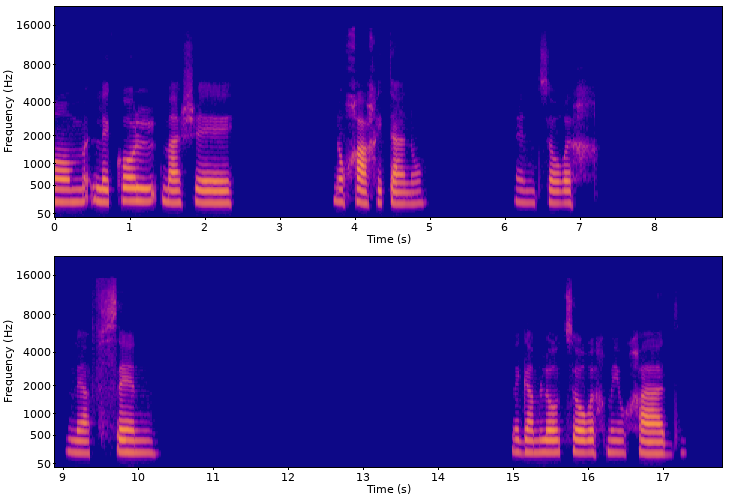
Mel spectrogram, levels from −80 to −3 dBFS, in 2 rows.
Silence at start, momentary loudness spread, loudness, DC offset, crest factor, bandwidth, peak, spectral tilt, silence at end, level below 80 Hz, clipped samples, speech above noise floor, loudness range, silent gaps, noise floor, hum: 0 s; 17 LU; -29 LUFS; under 0.1%; 24 dB; 15.5 kHz; -8 dBFS; -5 dB/octave; 0.5 s; under -90 dBFS; under 0.1%; 52 dB; 10 LU; none; -81 dBFS; none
